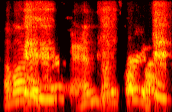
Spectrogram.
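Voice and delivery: high, crying mock complaint; mock whine. Host in a high, crying mock whine about being interrupted. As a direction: whine like a kid cut off mid-rant.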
